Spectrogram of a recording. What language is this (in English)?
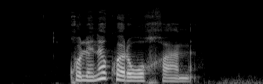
Kabyle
